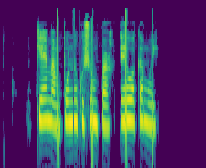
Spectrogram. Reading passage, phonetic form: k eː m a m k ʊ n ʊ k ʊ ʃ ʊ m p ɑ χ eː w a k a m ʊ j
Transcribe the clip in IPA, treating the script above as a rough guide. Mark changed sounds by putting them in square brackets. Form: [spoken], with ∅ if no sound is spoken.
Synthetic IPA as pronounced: k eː m a m [p] ʊ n ʊ k ʊ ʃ ʊ m p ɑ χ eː w a k a m ʊ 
